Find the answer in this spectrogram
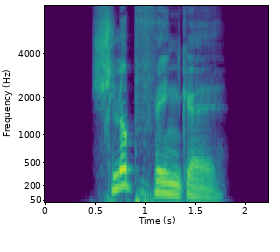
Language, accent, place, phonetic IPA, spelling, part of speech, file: German, Germany, Berlin, [ˈʃlʊp͡fˌvɪŋkl̩], Schlupfwinkel, noun, De-Schlupfwinkel.ogg
- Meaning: 1. nook, corner 2. hideout, lair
